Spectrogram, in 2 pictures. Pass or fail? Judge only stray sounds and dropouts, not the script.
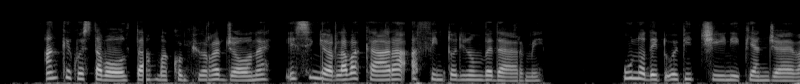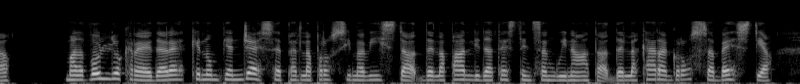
fail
